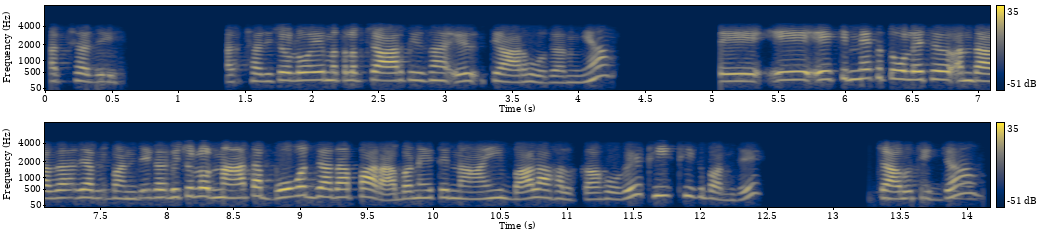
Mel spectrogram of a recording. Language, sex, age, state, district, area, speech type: Punjabi, female, 45-60, Punjab, Fazilka, rural, conversation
